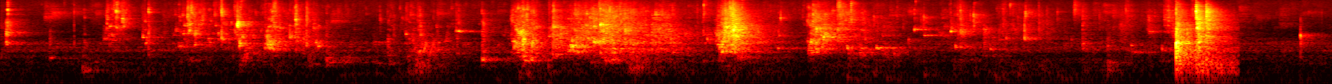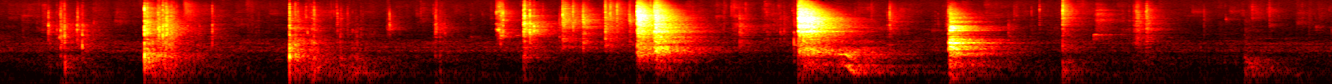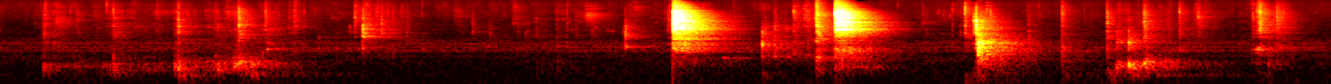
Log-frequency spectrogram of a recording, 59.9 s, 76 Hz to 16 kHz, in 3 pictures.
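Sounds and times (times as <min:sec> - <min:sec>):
water sloshing and splashing: 0:00.0 - 0:59.8.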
